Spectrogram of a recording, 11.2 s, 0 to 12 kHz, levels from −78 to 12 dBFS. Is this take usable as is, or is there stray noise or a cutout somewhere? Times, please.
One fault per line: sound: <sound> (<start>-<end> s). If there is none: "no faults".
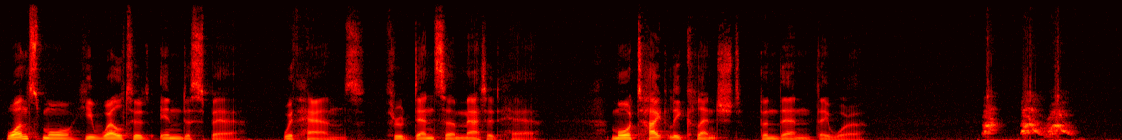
sound: bark (9.8-10.9 s)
